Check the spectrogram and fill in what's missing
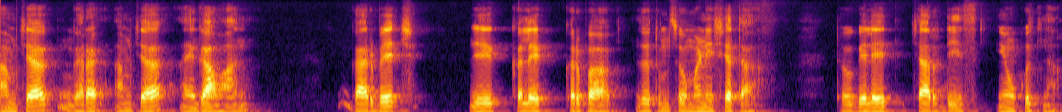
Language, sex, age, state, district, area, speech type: Goan Konkani, male, 60+, Goa, Pernem, rural, spontaneous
